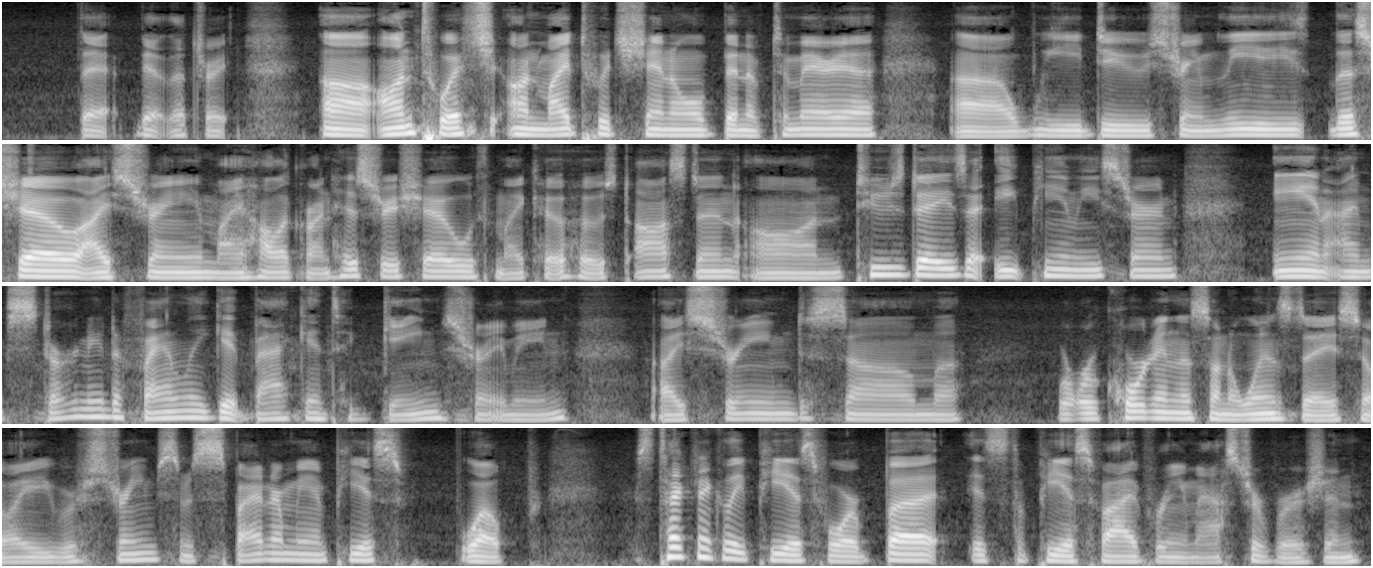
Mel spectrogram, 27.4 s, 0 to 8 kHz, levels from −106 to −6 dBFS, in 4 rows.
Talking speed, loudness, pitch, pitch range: 160 wpm, -21 LUFS, 120 Hz, 105-130 Hz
